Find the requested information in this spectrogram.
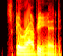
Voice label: "scarabaeid", American

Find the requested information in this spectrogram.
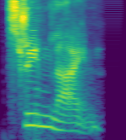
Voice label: "streamline", Indian

